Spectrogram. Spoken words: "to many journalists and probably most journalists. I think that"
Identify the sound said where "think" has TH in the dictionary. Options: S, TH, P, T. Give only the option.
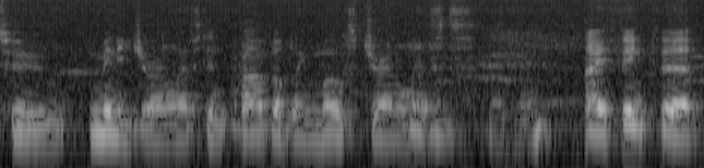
TH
